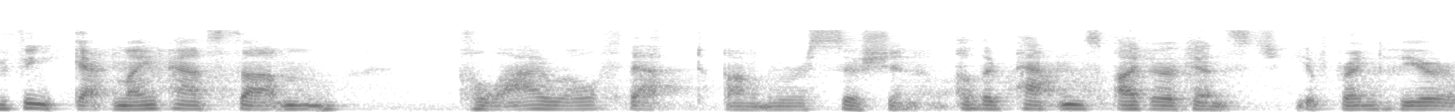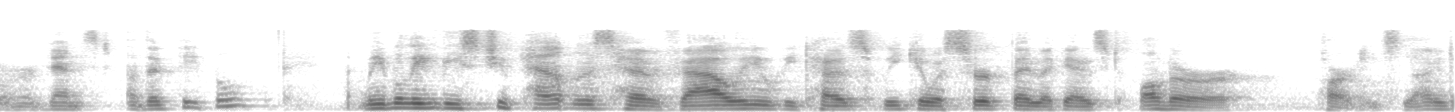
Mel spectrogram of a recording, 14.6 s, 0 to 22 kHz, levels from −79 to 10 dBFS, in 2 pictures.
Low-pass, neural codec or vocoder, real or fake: 7.2 kHz; codec, 16 kHz, 0.5 kbps, FunCodec, trained on LibriTTS, 25 frames a second; fake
